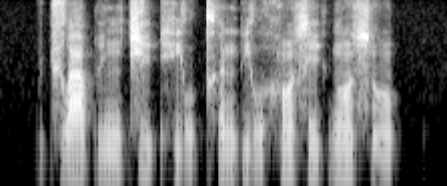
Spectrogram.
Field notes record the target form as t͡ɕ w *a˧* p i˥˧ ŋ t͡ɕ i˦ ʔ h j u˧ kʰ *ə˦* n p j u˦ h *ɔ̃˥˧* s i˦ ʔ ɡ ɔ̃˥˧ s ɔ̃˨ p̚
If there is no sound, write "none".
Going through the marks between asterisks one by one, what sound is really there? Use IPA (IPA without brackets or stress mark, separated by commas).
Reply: a˥˧, ə˦, ɔ̃˥˧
